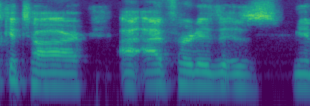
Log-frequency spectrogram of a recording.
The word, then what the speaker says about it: Qatar: venues now and it probably is pronounced cutter cutter Qatar yeah yeah yeah I've always heard it this cutter I've heard his guitar I've heard his is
